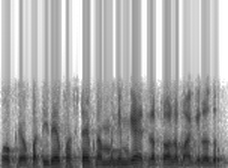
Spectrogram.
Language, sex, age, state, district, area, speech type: Kannada, male, 30-45, Karnataka, Chikkaballapur, rural, conversation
